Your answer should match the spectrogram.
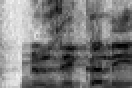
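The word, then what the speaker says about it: musically: है, देखिए ध्यान से, म्यूजिकली ऐसे ही पढ़ते, ए को हम ध्यान नहीं देते कि भाई ए लगाना है कि आ लगाना है। तो ये थोड़ा ईजी वाला है। तो ए का ये होता है साइलेंट में डबल एल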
